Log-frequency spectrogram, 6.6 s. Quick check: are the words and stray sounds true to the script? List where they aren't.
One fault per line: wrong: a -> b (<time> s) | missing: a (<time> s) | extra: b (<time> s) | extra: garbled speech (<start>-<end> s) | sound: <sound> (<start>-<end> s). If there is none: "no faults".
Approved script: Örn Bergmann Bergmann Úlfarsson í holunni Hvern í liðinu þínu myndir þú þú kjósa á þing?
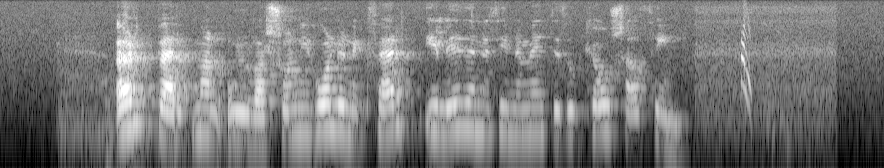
missing: Bergmann (1.7 s)
missing: þú (4.4 s)
sound: chirp (5.6-6.1 s)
